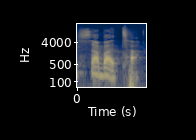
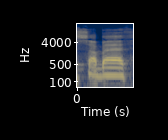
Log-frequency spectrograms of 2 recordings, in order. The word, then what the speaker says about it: Sabatha: In Bantu language, it's called Sabatha. Okay? Sabatha. Say it like that, Sabatha. But then the English say Sabbath, Sabbath, some call it Sabbath. They put it in, but it's Sabatha, right?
